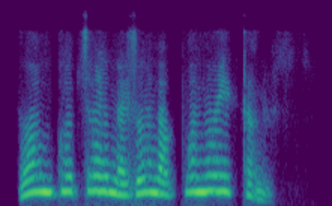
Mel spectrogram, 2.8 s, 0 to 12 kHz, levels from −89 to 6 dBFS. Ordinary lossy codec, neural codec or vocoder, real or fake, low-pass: Opus, 16 kbps; codec, 16 kHz, 0.5 kbps, FreqCodec, smaller model; fake; 7.2 kHz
